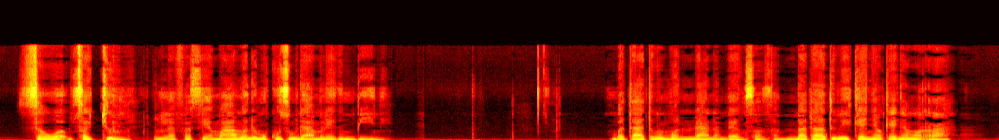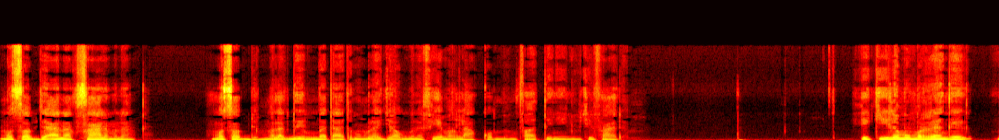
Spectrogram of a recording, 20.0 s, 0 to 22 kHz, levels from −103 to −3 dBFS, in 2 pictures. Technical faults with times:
0.00-19.98 HE-AAC compression

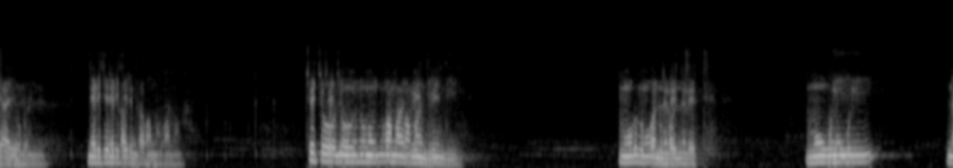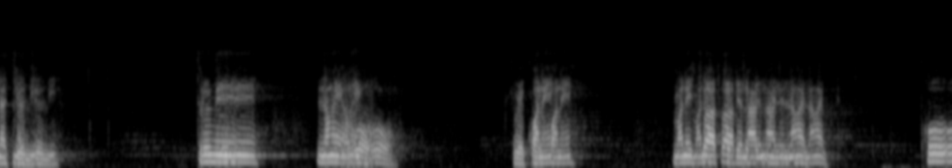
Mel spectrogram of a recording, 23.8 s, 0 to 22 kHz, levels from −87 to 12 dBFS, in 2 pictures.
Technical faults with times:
0.00-23.82 doubled audio track
10.34-12.30 AMR rate drop
15.96-18.48 AMR rate drop

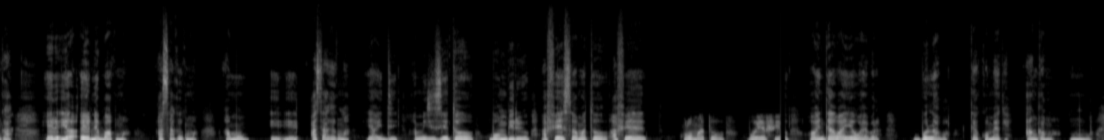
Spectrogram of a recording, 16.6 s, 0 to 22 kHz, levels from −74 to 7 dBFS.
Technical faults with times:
10.13-11.78 input switched to a poorer device

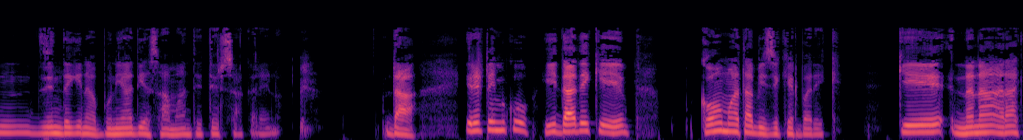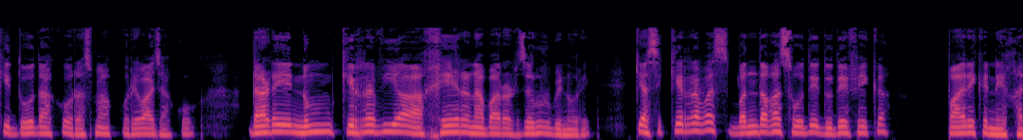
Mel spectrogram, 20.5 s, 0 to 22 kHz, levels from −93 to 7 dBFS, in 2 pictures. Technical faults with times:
0.00-20.46 MP3 compression

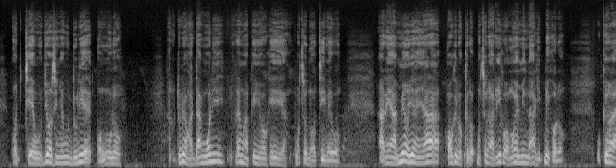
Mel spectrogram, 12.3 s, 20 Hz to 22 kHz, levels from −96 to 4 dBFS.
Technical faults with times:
none

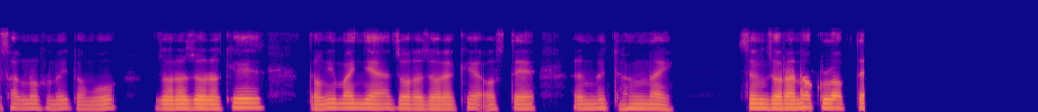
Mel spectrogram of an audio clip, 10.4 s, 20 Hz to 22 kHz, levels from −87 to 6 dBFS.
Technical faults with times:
0.73-2.17 automatic gain rising
5.28-7.16 scattered short gaps
8.01 short concealed packet loss
8.28-8.31 short concealed packet loss
8.63-10.38 audio dropout to silence

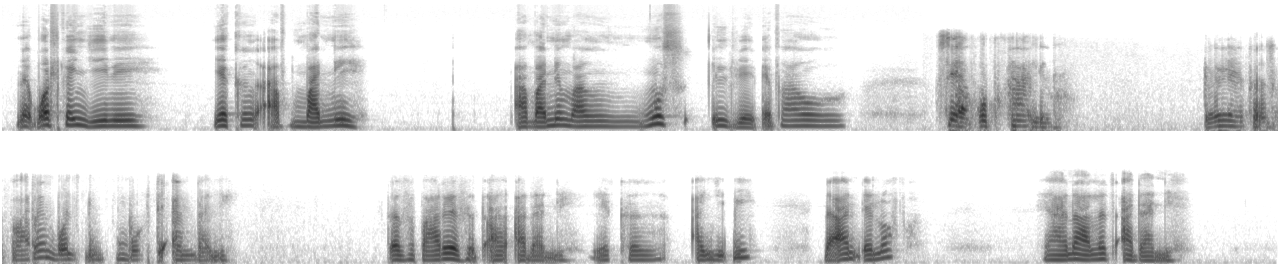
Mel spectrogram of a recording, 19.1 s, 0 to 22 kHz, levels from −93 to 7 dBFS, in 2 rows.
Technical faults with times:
6.93-19.14 call bitrate drop

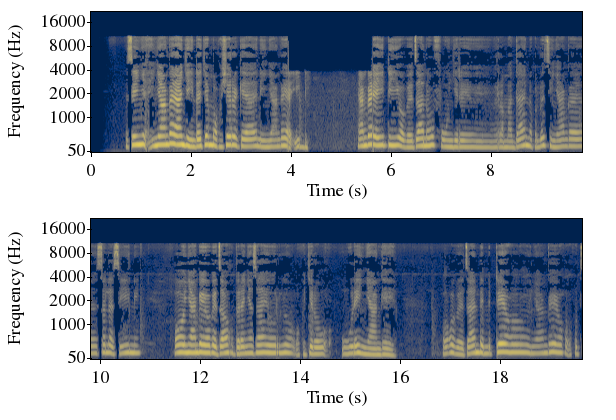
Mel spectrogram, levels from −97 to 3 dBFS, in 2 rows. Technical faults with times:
0.00-19.66 MP3 compression
3.93-5.64 input switched to a poorer device

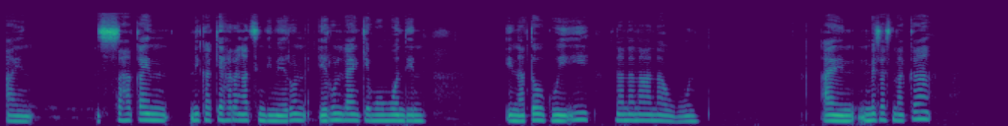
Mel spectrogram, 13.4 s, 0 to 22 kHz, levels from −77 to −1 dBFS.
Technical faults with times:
0.00-13.44 Vorbis compression

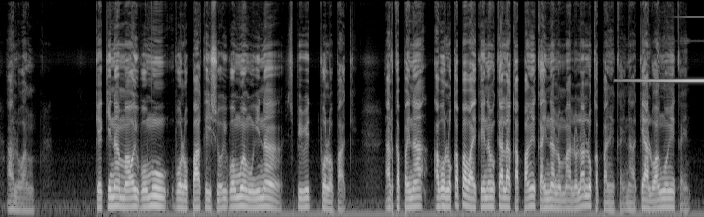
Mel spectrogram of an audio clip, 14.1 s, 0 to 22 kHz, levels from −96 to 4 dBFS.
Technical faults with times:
12.29-14.09 loudspeaker feedback squeal

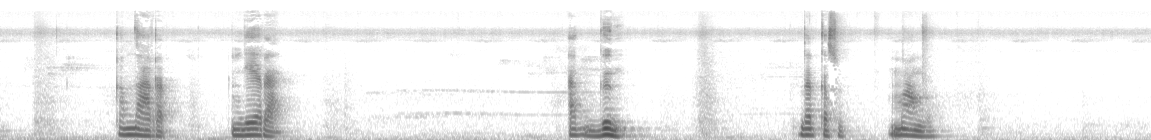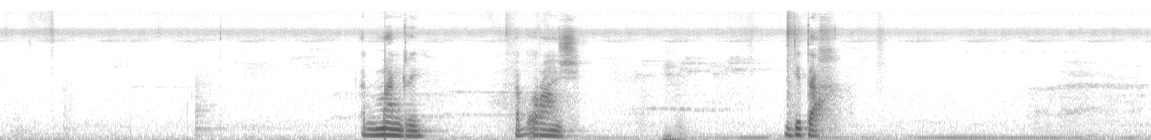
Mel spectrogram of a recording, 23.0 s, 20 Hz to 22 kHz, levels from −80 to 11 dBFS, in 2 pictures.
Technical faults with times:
11.37 audio missing between chunks
15.36 audio missing between chunks
19.35 audio missing between chunks

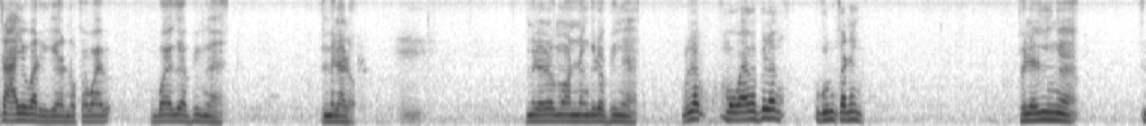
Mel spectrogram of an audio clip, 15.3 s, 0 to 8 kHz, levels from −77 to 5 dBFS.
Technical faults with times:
none

